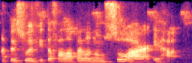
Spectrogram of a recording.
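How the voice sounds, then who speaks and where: A woman's voice: mid-range voice, fast talker, a little hiss or hum. Chatty Brazilian woman teaching live. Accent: Brazilian Portuguese. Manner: chatty, animated, talks straight to viewers. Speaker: English teacher. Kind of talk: live online English lesson.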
